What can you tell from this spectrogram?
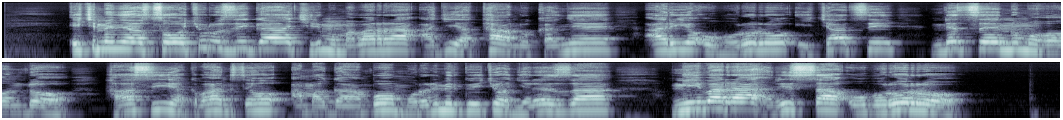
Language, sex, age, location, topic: Kinyarwanda, male, 25-35, Kigali, health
